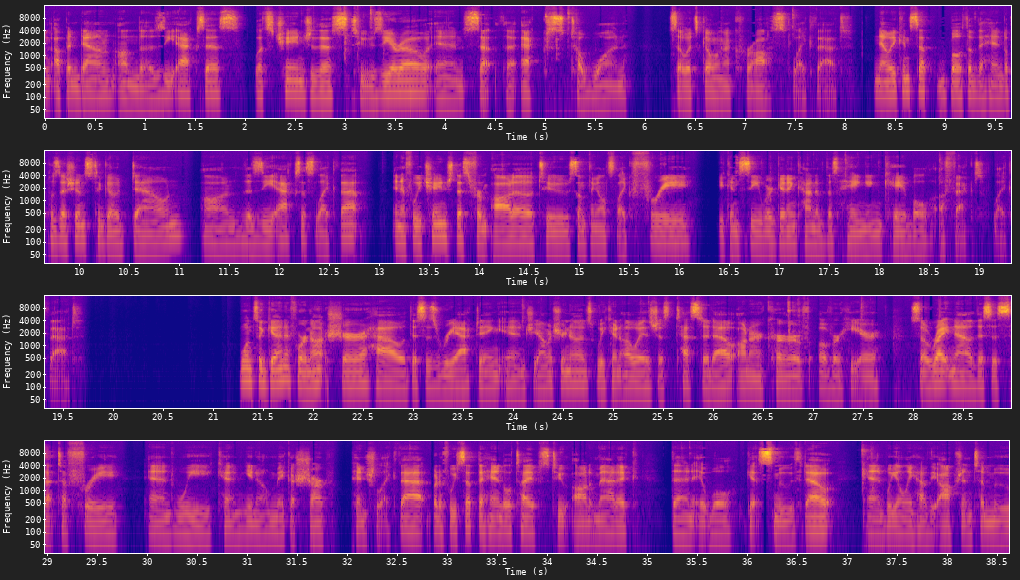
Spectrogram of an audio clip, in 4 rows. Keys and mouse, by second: 1.4 middle click, 2.7 click, 4.3-5.5 drag, 6.4 shift+middle drag, 7.1 middle click, 7.8 shift+middle click, 9.2-9.7 middle drag, 10.3-13.0 shift+drag, 14.2-15.8 drag, 16.7 shift+middle drag, 17.4 middle click, 17.8 shift+middle click, 18.9-21.1 shift+drag, 24.3-24.9 shift+middle drag, 25.3 click, 26.8 Tab, 27.6 shift+middle click, 28.1 click, 32.8-34.6 right drag, 35.4 click, 36.1 click.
